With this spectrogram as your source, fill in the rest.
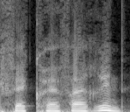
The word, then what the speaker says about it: Verkäufer: You say der Verkäufer or die Verkäuferin. You can see here's also an umlaut. That's why you say Verkäufer, not Verkäufer. You say Verkäufer and Verkäuferin.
